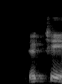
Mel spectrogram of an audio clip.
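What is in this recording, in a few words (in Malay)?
"decik", Malay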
